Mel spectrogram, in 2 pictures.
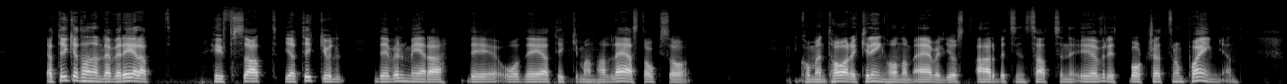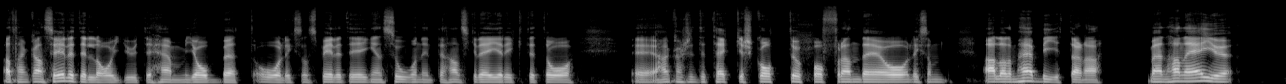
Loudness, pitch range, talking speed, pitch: -19 LUFS, 110-130 Hz, 170 wpm, 115 Hz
